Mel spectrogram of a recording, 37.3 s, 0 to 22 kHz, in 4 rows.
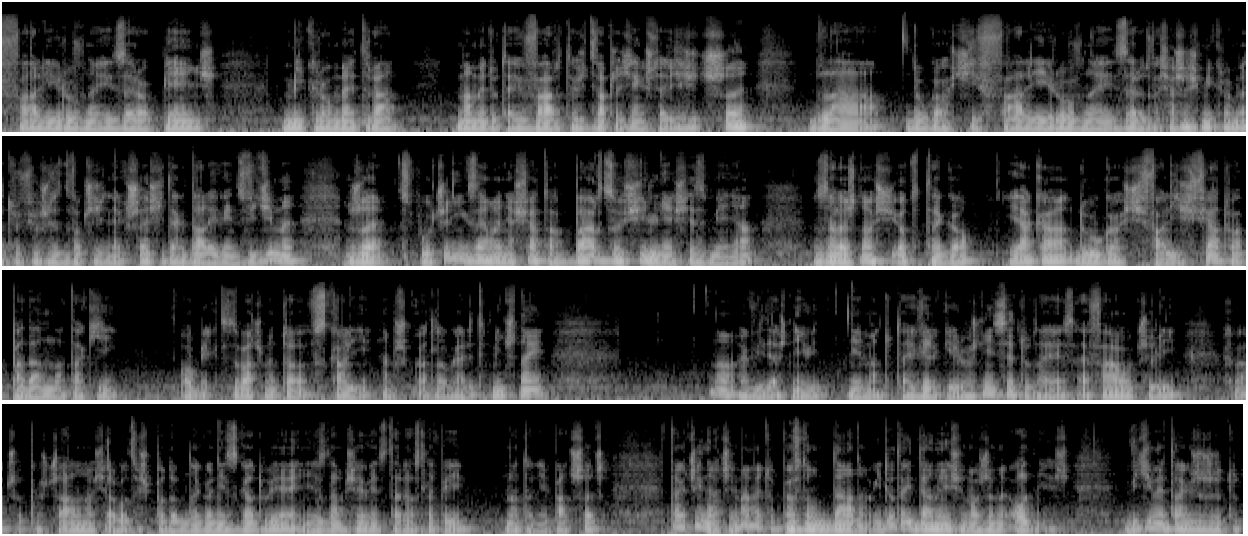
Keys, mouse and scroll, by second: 21.0 click, 23.8 click, 24.8 click, 30.2 click, 31.2 scroll up 1.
